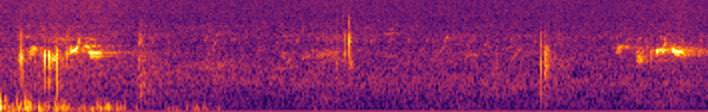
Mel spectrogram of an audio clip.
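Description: Birds chirping now and then outdoors, with a short high call about half a second in and another near the end. Low thumps and rustling in the first second and a half, from walking with the phone.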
